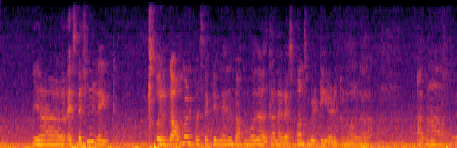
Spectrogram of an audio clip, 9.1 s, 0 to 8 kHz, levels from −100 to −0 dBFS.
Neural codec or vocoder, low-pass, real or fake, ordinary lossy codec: codec, 16 kHz, 8 kbps, FreqCodec, larger model; none; fake; none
